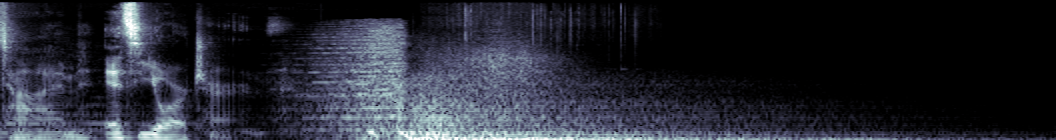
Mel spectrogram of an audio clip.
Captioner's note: impact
